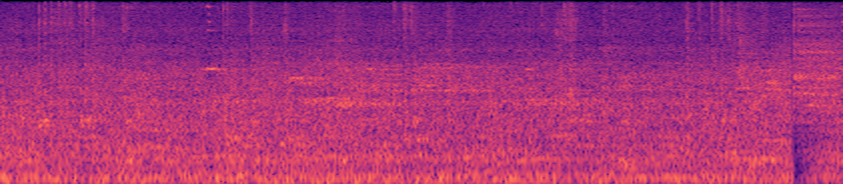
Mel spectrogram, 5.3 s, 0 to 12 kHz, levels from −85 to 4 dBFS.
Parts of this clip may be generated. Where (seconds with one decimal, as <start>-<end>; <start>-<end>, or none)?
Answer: 0.4-3.6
